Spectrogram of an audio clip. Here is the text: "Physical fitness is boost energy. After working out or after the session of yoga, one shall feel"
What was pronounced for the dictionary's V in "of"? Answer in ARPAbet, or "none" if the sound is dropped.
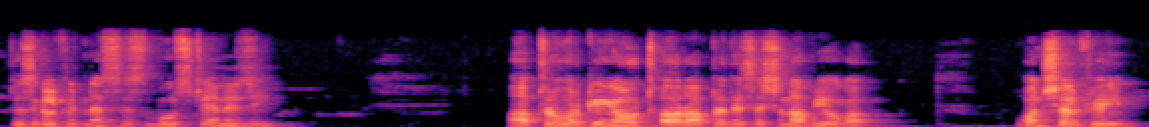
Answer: P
